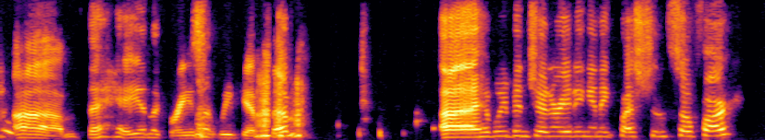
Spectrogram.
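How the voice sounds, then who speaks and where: A loud voice with very wide swings in pitch. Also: woman. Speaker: small backyard farmer showing animals to a class. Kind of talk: live tour and demonstration for students. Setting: video call outdoors in backyard.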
